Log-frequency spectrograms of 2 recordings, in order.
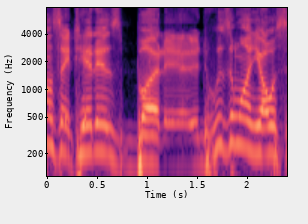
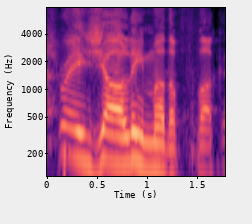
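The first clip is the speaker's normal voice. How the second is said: mock French accent; 6 dB louder than usual. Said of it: "French Jackson".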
